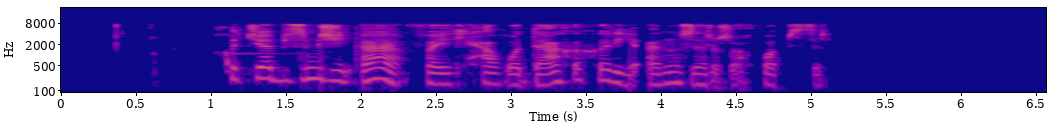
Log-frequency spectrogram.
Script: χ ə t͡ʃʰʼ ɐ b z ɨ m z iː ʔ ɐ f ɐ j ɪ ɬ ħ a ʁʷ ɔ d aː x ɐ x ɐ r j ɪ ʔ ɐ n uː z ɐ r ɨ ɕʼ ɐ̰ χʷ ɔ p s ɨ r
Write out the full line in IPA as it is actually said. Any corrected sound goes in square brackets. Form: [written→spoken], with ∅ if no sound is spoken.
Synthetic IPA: χ ə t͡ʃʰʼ ɐ b z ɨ m [z→ʒ] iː ʔ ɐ f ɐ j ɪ ɬ ħ a ʁʷ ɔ d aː x ɐ x ɐ r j ɪ ʔ ɐ n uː z ɐ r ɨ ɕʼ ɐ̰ χʷ ɔ p s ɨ r

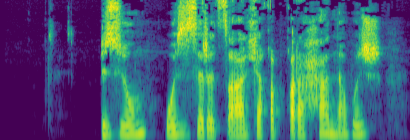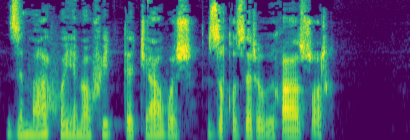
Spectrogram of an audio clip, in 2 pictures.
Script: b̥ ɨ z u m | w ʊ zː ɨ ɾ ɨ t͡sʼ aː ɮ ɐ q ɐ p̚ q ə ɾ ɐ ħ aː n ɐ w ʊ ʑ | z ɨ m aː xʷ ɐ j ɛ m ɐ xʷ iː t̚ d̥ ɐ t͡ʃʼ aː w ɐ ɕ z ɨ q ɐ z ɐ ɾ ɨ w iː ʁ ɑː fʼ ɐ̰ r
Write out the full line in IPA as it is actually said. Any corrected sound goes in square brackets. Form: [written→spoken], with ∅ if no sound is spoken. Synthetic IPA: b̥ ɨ z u m | w ʊ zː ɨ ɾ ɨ t͡sʼ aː ɮ ɐ q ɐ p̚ q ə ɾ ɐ ħ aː n ɐ w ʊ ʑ | z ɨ m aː xʷ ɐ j ɛ m ɐ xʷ iː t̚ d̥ ɐ t͡ʃʼ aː w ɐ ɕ z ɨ q [ɐ→ə] z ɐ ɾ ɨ w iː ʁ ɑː [fʼ→ɕʼ] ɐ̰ r

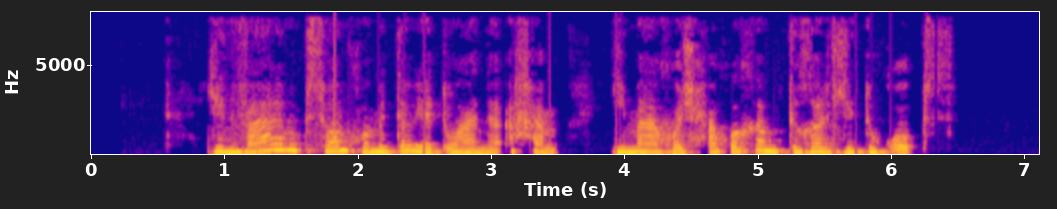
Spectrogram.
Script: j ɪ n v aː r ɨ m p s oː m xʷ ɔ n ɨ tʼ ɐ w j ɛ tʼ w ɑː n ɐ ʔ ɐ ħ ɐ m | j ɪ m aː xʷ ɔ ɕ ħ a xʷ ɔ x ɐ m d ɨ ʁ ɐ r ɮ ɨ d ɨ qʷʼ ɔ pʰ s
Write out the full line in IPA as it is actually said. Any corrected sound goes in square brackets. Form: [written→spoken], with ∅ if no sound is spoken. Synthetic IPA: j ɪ n v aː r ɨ m p s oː m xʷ ɔ [n→m] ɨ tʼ ɐ w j ɛ tʼ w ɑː n ɐ ʔ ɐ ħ ɐ m | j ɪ m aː xʷ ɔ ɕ ħ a xʷ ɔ x ɐ m d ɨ ʁ ɐ r ɮ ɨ d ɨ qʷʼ ɔ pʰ s

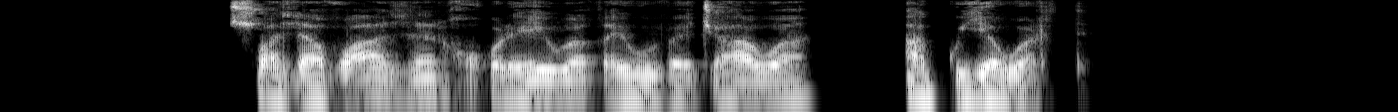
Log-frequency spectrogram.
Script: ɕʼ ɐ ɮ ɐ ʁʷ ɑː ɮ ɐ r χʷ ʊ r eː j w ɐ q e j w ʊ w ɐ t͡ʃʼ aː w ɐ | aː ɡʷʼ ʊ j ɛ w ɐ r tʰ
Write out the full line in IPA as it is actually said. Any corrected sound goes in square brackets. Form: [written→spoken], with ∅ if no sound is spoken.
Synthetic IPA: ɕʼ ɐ ɮ ɐ ʁʷ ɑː ɮ ɐ r χʷ ʊ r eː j w ɐ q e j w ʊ [w→v] ɐ t͡ʃʼ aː w ɐ | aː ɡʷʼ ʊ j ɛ w ɐ r tʰ

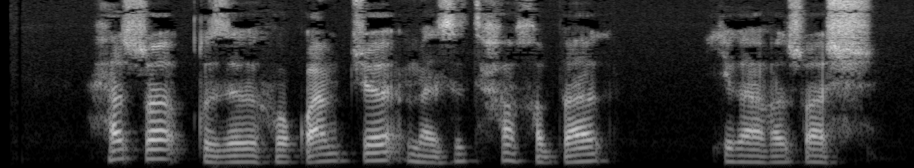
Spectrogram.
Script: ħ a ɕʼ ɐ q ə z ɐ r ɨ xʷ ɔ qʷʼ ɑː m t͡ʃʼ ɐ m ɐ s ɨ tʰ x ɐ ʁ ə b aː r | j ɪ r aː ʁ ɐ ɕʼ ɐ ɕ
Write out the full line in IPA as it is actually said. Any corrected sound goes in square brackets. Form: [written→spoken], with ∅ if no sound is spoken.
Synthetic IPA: ħ a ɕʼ ɐ q ə z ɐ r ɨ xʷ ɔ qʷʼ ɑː m t͡ʃʼ ɐ m ɐ [s→z] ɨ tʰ [x→ħ] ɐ [ʁ→χ] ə b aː r | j ɪ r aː ʁ ɐ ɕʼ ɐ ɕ

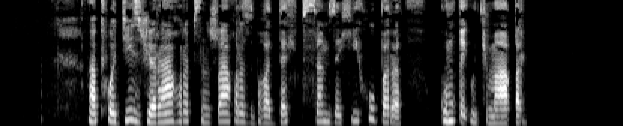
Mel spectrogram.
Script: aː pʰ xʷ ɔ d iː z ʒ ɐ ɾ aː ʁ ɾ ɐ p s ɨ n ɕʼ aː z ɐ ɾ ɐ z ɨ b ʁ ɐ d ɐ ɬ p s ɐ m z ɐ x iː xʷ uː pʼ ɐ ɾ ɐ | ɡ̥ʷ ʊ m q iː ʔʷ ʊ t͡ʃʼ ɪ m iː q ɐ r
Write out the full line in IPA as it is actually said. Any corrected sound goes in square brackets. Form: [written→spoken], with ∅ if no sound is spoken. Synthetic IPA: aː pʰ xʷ ɔ d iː z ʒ ɐ ɾ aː ʁ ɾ ɐ p s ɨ n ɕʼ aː [z→ʁ] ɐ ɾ ɐ z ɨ b ʁ ɐ d ɐ ɬ p s ɐ m z ɐ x iː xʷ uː pʼ ɐ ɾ ɐ | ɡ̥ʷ ʊ m q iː ʔʷ ʊ t͡ʃʼ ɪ m [iː→aː] q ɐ r

